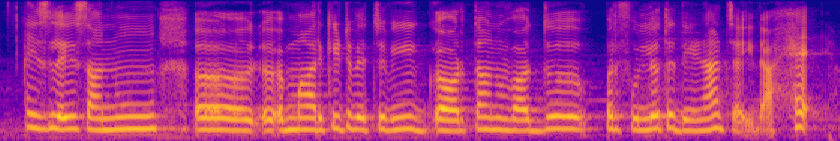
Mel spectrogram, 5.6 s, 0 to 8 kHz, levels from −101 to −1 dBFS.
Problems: none marked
